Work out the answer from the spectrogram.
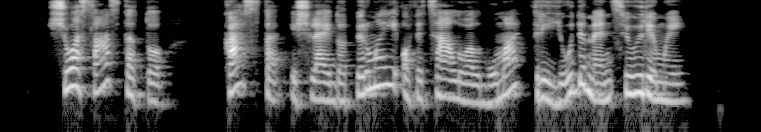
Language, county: Lithuanian, Alytus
